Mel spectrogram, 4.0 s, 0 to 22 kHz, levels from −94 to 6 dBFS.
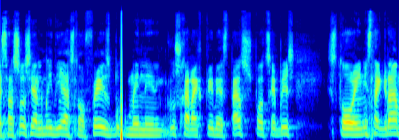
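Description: At 1.21 s, invalid numbers at full scale: a calculation went infinite, pinning output to one extreme value for about 2.7 ms, which fits a 128-sample block, heard as a single bang.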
